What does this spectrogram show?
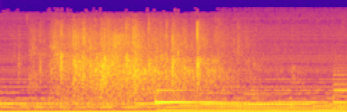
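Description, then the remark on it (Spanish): An audience applauds in a dense, steady wash of clapping, and about halfway through sustained musical tones come in beneath it while the applause continues. “Aplauso para venir.”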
